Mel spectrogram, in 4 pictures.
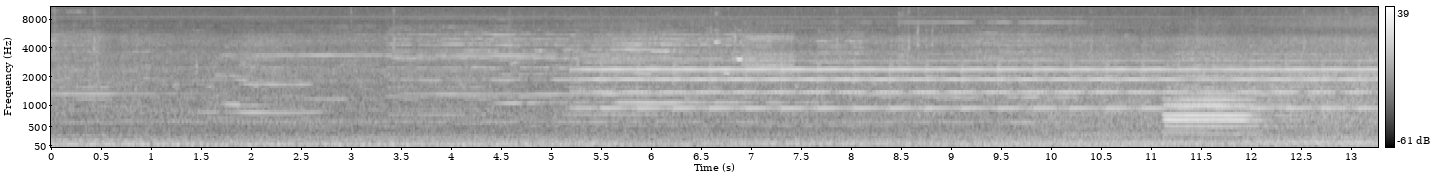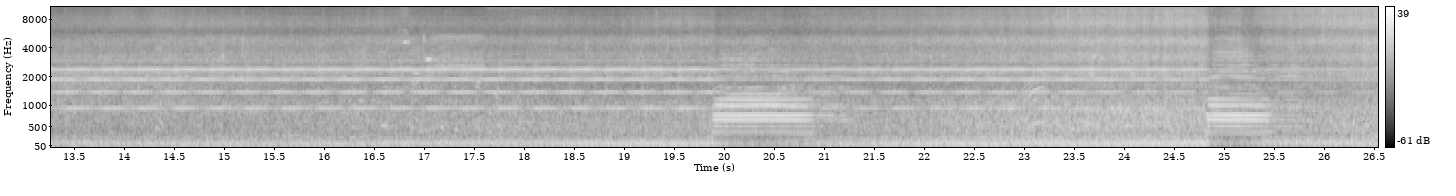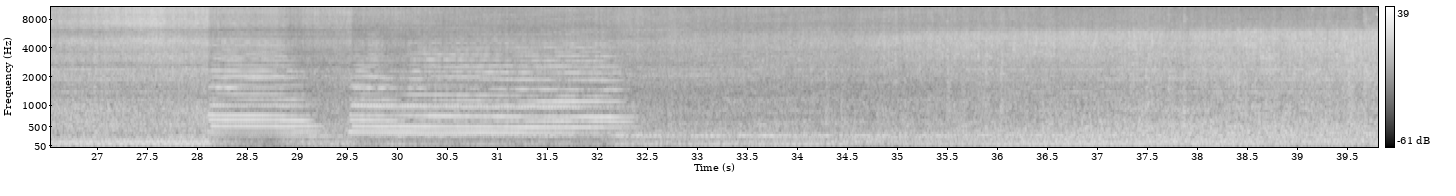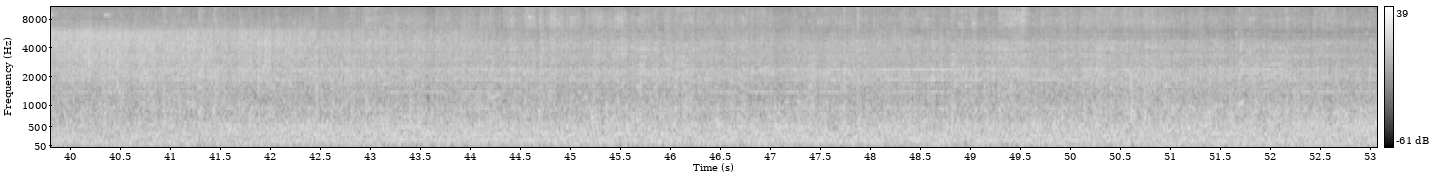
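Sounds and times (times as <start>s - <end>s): train cars rolling by: 0.0s - 53.0s
locomotive horn blasts: 3.4s - 23.1s, 24.8s - 25.8s, 28.1s - 32.6s
steel wheels clacking on rails: 32.3s - 53.0s.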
